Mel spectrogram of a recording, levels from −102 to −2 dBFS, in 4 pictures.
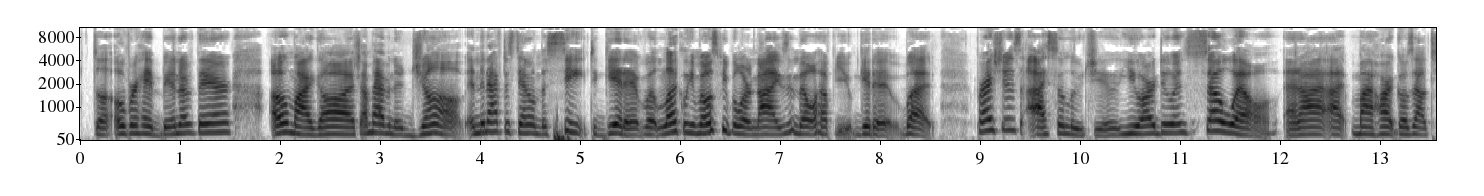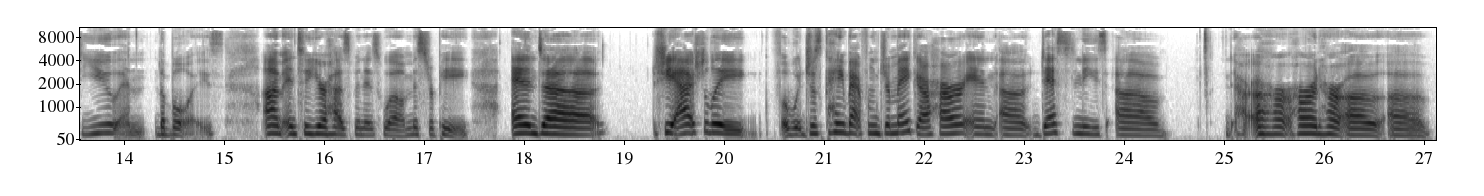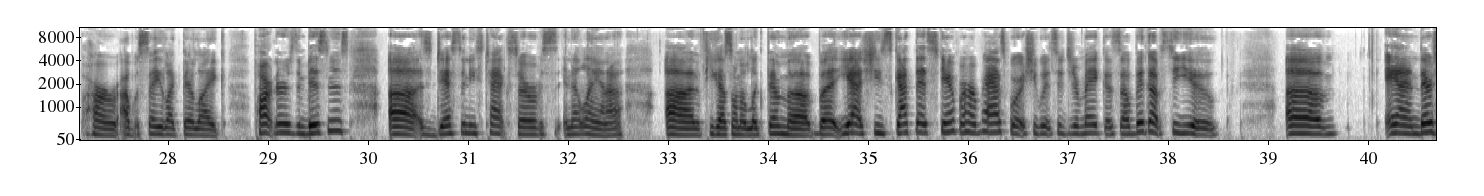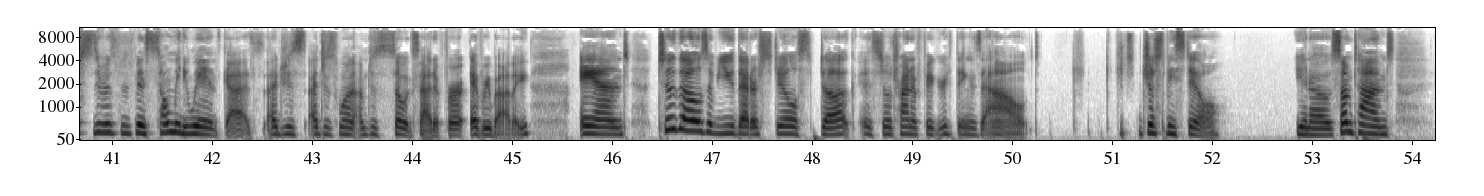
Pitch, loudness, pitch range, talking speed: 220 Hz, -18 LUFS, 200-250 Hz, 195 wpm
